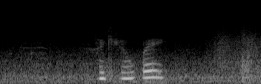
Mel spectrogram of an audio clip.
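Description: A second young woman answers tensely.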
